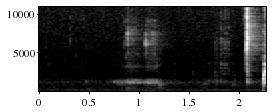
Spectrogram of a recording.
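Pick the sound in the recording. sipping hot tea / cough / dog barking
sipping hot tea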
